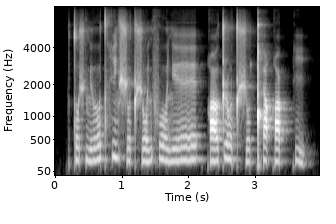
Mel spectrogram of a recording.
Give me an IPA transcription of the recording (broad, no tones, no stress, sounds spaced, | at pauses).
t o ʃ lʲ ʊː t x i lʲ ʃ ʊ t ʃ o lʲ f ʊː lʲ eː | q ʊː t ɭ ʊː t ʃ ʊ ǃʰ e q ʊ kː i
